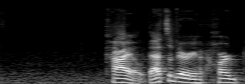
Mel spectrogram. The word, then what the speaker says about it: Cuylle: You've got Will Kyle. Kyle. That's a very hard name to pronounce. It's spelled Cuylle. So Will Kyle, that's how you pronounce it.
